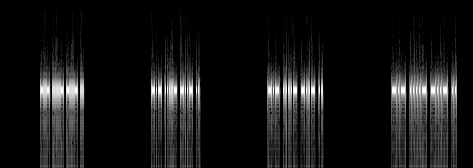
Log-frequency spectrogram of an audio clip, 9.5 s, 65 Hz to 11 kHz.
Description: Morse code, heard as a keyed tone, about 50 wpm, 700 Hz. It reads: K4XI K4XI K4XI K4XI
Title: Speed Racing - USA 1x2 Call Signs 40wpm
